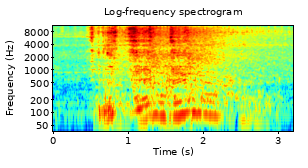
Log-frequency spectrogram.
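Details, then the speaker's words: 1949 Jeepster after new intake and exhaust manifolds, new fuel pump and fuel line, rebuilt carburetor and valves adjusted (were way out): engine revs cleanly, smooth and even, no misses or knocks; runs healthy, brief belt squeak noted. "And the car is running fabulous. I mean, it runs the way it should run. Look how smooth it is."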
